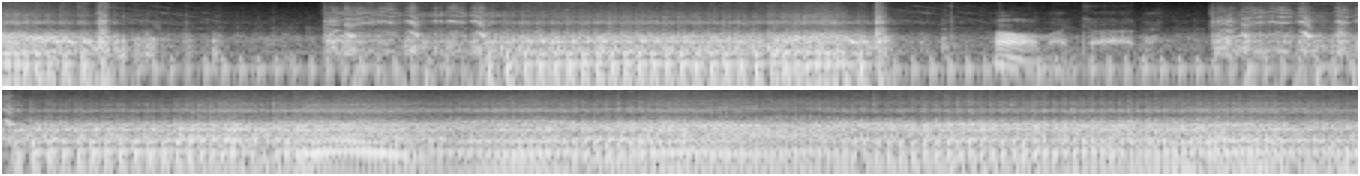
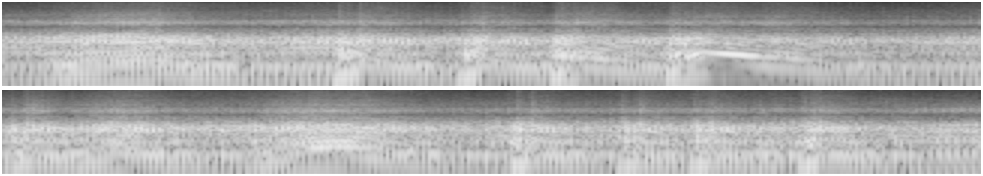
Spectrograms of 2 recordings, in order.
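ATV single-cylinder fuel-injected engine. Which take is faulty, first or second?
first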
